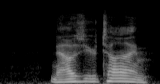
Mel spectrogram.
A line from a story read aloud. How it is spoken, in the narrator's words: I whispered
